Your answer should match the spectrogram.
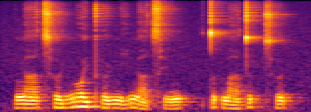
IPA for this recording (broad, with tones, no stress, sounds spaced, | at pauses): ŋ aː˨ t͡sʰ ɵ˧ ɥ ŋ ɔː˥ j pʰ ɵ˨˧ ɥ n̪ iː˨˥ ŋ aː˨˩ t͡sʰ ɪ˨˧ ŋ | t̪ ɐ˧ t̚ m aː˨ t̪ ɵ˥ t̚ t͡sʰ ɵ˧ t̚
